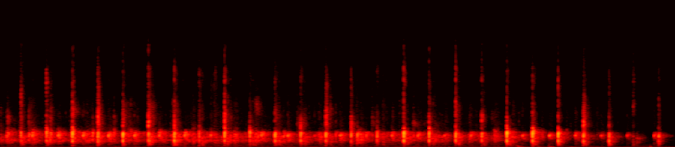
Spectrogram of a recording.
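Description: An audience claps steadily in a room.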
